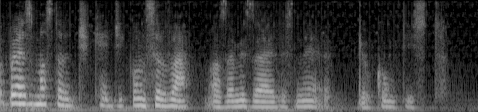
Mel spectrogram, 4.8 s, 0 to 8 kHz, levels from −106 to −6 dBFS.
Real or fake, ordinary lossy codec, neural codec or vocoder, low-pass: fake; none; codec, 16 kHz, 0.4 kbps, LongCat-Audio-Codec; none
